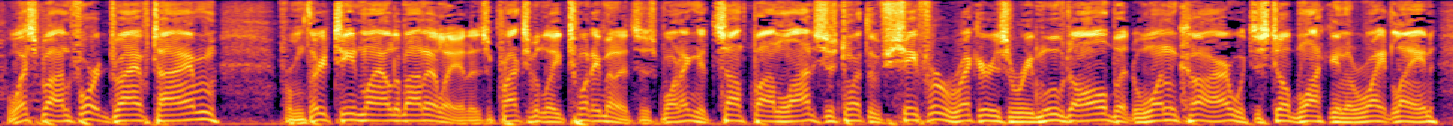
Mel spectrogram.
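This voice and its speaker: A man's voice: mid-range voice, expressive, a little fast, a little mellow, no room sound. A man working as a morning radio DJ, mixing announcements with wry, joking patter. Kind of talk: radio patter, time, weather and traffic.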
